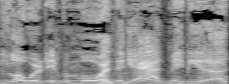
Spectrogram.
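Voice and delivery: very low New York voice with a speech impediment; low, side-of-the-mouth New York character. Shown as a demonstration. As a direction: talk out of the side of your mouth, deep down. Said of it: "a little speech impediment to it".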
